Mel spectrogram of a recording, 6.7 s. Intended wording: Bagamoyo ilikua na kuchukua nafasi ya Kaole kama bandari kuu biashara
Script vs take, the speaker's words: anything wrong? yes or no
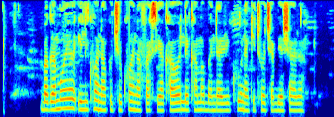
yes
